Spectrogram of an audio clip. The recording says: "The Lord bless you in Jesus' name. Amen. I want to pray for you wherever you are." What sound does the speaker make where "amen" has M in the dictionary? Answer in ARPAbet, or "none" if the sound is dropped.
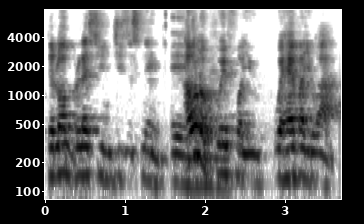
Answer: none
